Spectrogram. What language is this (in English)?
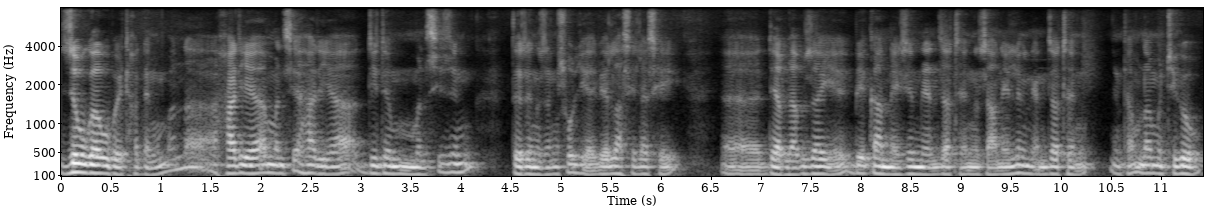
Bodo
